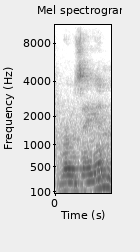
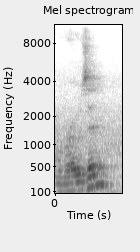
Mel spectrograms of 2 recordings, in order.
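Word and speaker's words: Rosén: Owen Power, Jack Quinn, JJ Purka, Uko, Pekka, Lucinan, Isaac Rosanne. Yes, it's pronounced Rosanne, not Rosen.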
